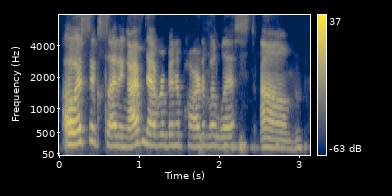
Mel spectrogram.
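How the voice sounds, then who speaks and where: Bright-voiced brash New York woman. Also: mid-range voice, a little fast. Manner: laughs often, brash and playful. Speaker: professional wrestler guest. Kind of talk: casual podcast interview.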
